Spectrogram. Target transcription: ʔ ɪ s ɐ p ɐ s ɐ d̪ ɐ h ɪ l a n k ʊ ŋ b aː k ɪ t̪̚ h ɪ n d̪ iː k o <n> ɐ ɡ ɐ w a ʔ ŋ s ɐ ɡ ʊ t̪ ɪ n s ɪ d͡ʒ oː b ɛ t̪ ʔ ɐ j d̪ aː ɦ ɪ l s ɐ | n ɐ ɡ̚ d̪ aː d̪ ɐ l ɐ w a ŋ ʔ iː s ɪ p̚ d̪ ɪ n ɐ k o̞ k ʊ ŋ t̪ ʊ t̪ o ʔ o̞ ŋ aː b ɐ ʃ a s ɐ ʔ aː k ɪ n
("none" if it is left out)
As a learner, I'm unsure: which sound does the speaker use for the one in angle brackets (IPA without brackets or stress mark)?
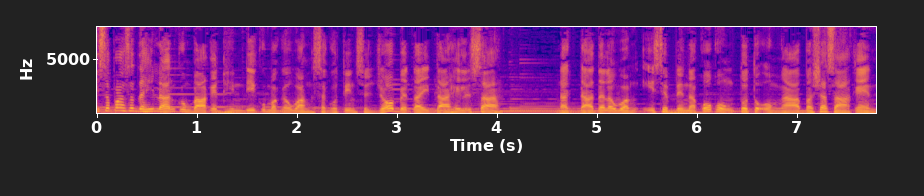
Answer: m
